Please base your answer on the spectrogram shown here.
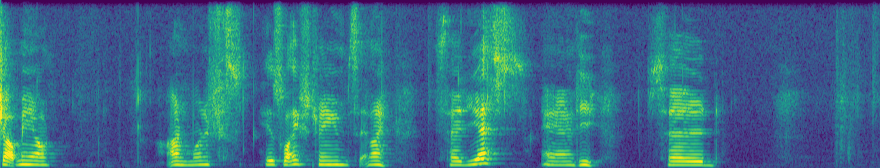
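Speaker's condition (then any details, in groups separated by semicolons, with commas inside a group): Cerebral palsy; from birth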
